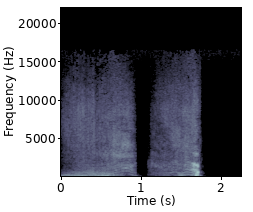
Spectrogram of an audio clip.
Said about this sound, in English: That didn't sound good. Is the zipper stuck?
